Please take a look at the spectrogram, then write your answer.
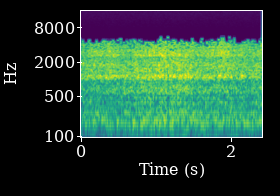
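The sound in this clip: Compressors on a spacecraft run flat out as a loud, unbroken roar of machinery with a heavy low rumble, steady and unchanging throughout.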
